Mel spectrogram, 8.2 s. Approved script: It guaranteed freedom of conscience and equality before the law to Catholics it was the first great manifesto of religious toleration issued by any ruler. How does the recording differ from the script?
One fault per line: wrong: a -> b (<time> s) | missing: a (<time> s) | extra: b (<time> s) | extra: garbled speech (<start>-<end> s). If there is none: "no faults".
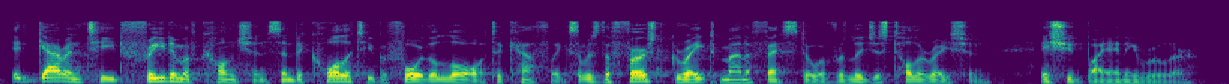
no faults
